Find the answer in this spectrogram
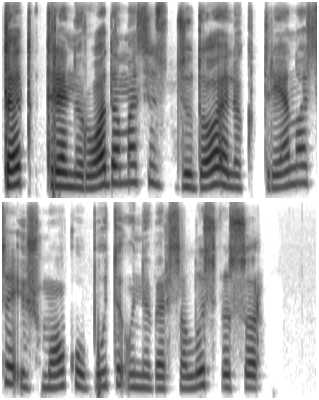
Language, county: Lithuanian, Panevėžys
